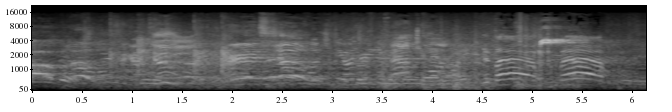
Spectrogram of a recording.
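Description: Several voices shouting and calling over one another in a gym during a wrestling bout, with a short high steady tone about five seconds in.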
